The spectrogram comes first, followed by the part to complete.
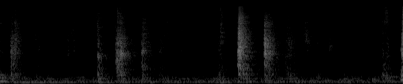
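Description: A tarot deck being shuffled by hand: a handful of short, sharp card snaps and flicks at uneven intervals.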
